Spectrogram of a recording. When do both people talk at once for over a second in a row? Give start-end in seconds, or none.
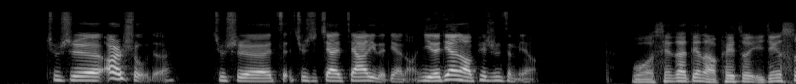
none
